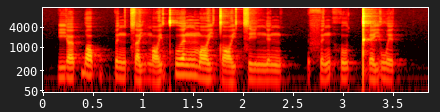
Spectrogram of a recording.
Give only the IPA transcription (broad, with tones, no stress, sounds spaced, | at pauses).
j œː˨˥ p̚ w ɔː˧ p̚ ɵ˨˥ t̚ p ɪ˧ ŋ t͡s ɐ˨˧ j ŋ ɔː˨˥ j kʷʰ ɛː˥ ŋ m ɔː˧ j t̪ ɔː˨ j t͡s iː˧ ŋ ɪ˧ ŋ | f ɪ˨˥ ŋ h uː˨˥ t̚ kʰ e˨˧ j w ɪ˨˥ k̚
